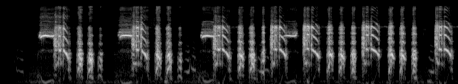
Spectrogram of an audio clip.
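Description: A grey francolin gives loud, harsh, squawking phrases, each a rising note followed by rapid grating syllables, repeated roughly every second. No other sounds intrude.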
